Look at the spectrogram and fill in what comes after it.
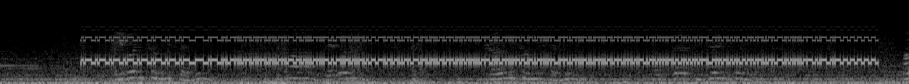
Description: NAVTEX (SITOR-B), 100 baud, 170 Hz shift, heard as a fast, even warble, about 1090 Hz centre, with the noise inside a bus. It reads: ELS ARROSSOS DE GRA CURT DE PANJIN SON DE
